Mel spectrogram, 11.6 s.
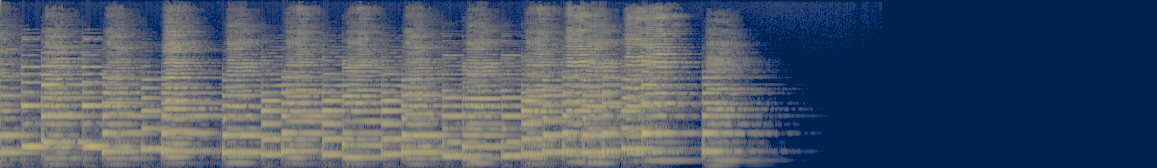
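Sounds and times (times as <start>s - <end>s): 
viola playing a jig melody: 0.0s - 7.6s.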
